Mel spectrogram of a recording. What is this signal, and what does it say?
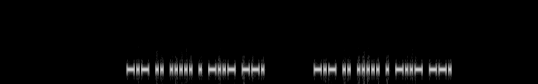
Morse code, heard as a keyed tone, about 49 wpm, 700 Hz. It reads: KI5EXG KI5EXG
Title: USA Call Signs - 6 Characters - Repeated 2x - 50wpm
